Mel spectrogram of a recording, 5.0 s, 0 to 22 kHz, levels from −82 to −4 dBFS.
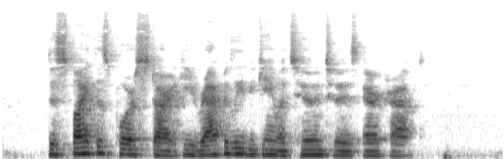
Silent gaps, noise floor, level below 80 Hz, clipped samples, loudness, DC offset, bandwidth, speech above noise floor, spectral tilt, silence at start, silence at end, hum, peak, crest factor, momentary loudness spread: none; -60 dBFS; -56 dBFS; under 0.1%; -24 LUFS; under 0.1%; 15 kHz; 37 dB; -6.5 dB/octave; 0.5 s; 0.55 s; none; -4 dBFS; 20 dB; 8 LU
